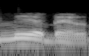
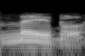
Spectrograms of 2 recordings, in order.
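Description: First: The name is said in the local pronunciation. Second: The name is said in the English pronunciation. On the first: This is how her own community says the name. "We call her Mabel" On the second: This is how people in England say the name. "in England it's a Mabel"

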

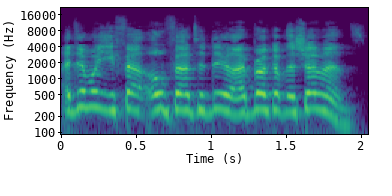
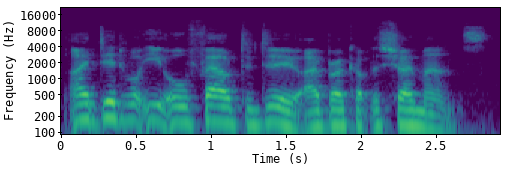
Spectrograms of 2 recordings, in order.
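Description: First: It is spoken at a faster pace. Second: It is spoken at a slower, normal pace.

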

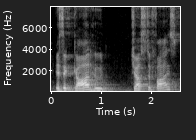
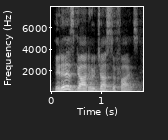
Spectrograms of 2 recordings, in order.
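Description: First: It is said as a rising question. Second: It is said as a falling statement.

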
